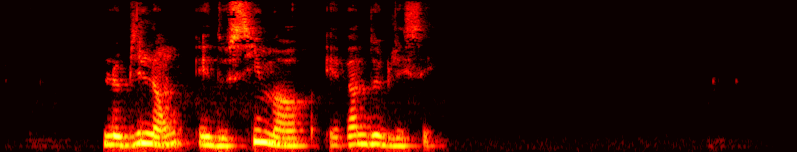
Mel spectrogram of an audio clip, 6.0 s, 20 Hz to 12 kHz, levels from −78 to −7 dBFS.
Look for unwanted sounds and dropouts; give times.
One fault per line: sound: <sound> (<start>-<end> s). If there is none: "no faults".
no faults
